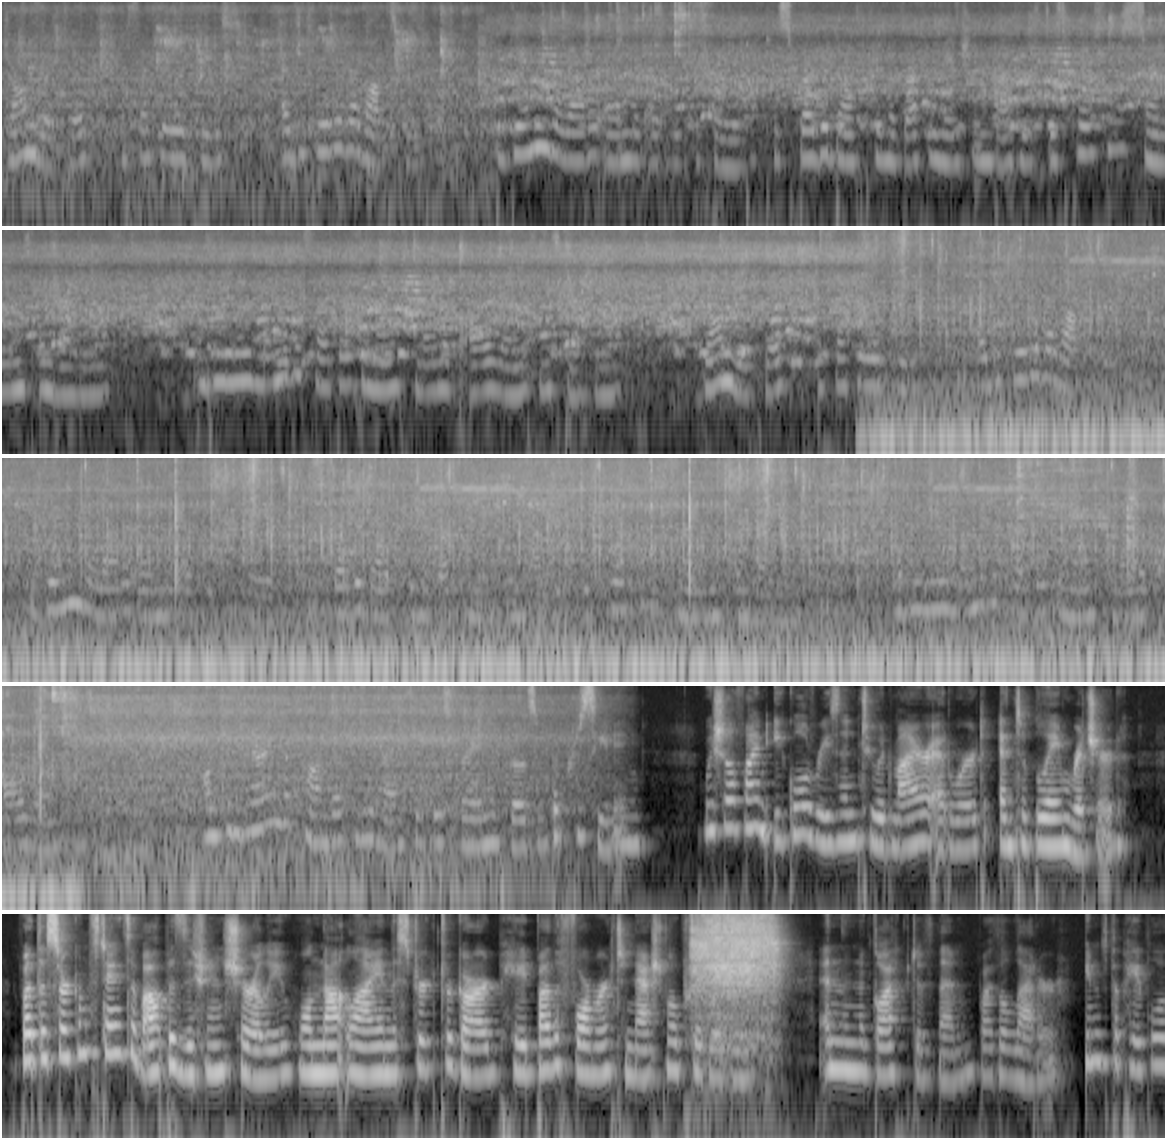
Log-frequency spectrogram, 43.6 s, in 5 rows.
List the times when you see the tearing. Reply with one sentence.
You can hear the tearing from 4.0 to 5.3 s, from 24.8 to 26.8 s and from 40.0 to 40.8 s.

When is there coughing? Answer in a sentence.
You can't hear the coughing here.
